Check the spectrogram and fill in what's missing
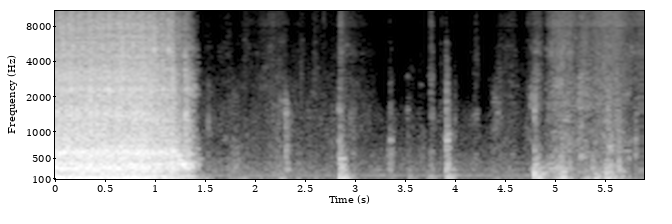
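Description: A sewing machine stitches a seam on a rag quilt in one close, brisk run of about a second, then stops, leaving a few faint handling clicks and rustles.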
